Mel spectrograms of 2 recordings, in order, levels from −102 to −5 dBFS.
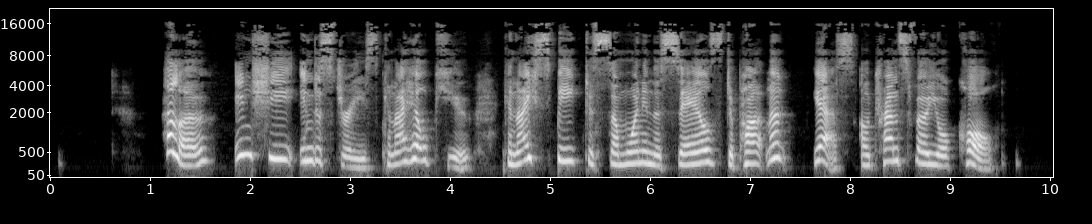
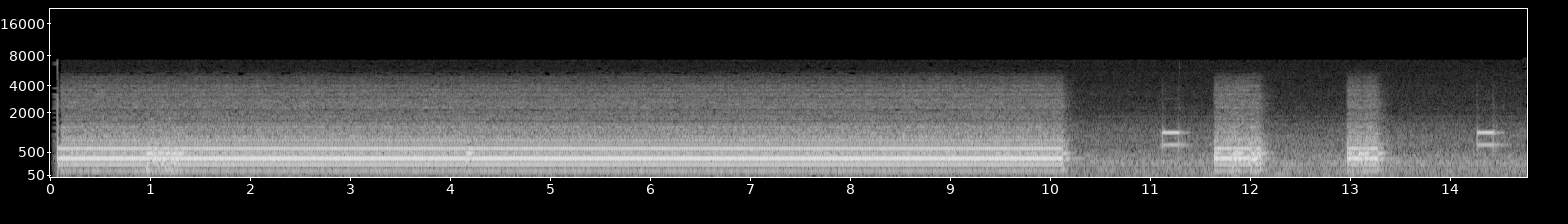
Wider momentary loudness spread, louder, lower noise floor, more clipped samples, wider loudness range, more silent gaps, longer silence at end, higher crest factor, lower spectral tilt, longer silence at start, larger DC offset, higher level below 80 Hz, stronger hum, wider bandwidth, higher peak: about the same, 10 LU vs 10 LU; about the same, -18 LUFS vs -20 LUFS; first, -79 dBFS vs -42 dBFS; neither; second, 2 LU vs 6 LU; neither; first, 0.65 s vs 0.05 s; about the same, 18 dB vs 14 dB; second, -2 dB/octave vs -9.5 dB/octave; first, 1.15 s vs 0.05 s; neither; second, -72 dBFS vs -52 dBFS; neither; first, 17 kHz vs 5.2 kHz; first, -2 dBFS vs -6 dBFS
